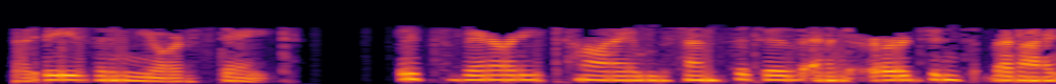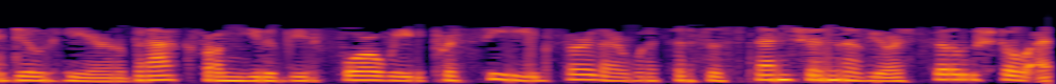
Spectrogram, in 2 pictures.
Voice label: Voicemail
